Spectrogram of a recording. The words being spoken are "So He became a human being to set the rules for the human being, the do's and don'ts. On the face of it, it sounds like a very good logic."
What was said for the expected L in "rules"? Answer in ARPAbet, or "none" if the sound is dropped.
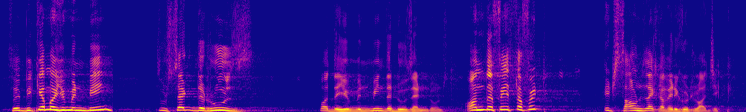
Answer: L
